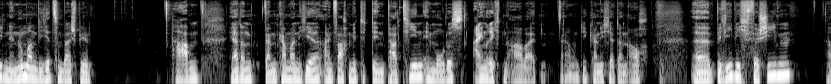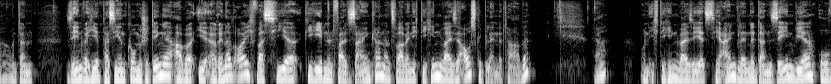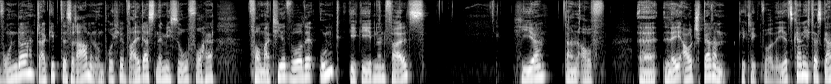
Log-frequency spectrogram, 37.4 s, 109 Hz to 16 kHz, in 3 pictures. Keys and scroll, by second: 1.7 typing.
